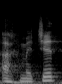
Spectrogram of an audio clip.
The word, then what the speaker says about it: Ajmechet: por primera vez a la diputada nacional Sabrina Ahmechet. Bienvenida. Gracias por venir, Sabrina. No, gracias por la invitación. Está bien pronunciado.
